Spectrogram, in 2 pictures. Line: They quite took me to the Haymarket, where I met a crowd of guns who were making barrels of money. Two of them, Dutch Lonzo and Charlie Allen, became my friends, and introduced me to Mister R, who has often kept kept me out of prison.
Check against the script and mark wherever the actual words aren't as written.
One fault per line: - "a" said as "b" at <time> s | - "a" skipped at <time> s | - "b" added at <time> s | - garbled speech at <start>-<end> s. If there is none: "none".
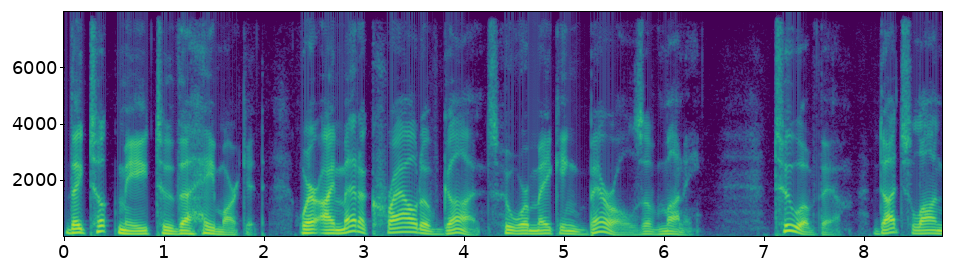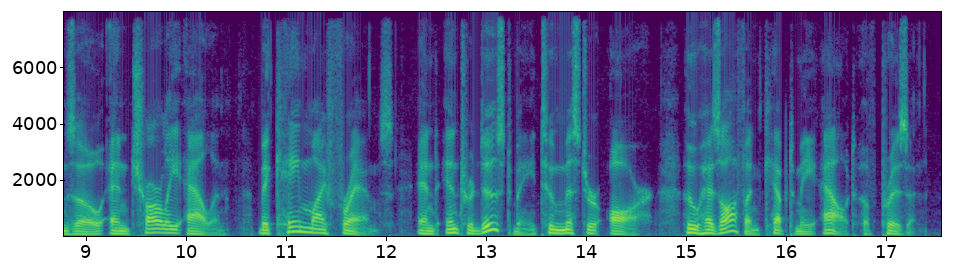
- "quite" skipped at 0.2 s
- "kept" skipped at 16.1 s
